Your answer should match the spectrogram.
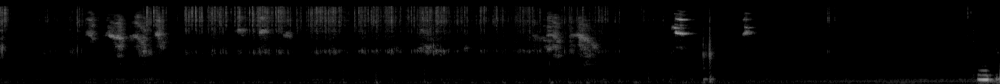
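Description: Small resin diamond-painting drills rattling and sliding across a plastic tray as they are tipped and poured, a dense steady rattle for about six seconds, then a few sharp clicks as stray drills drop.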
